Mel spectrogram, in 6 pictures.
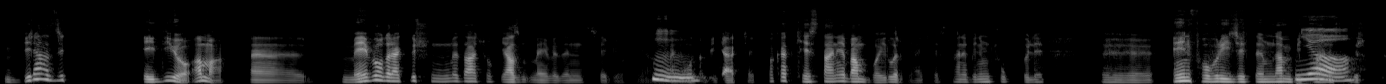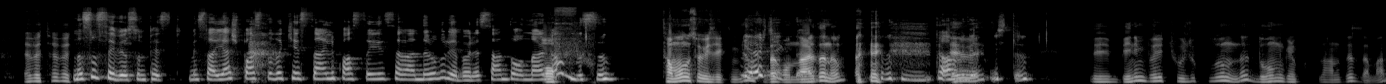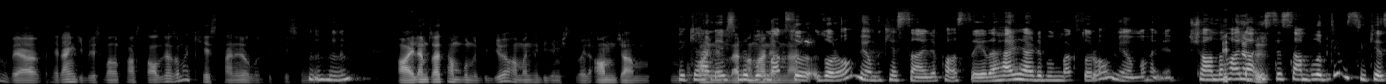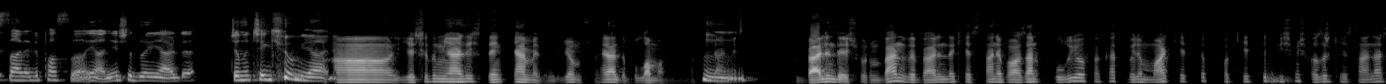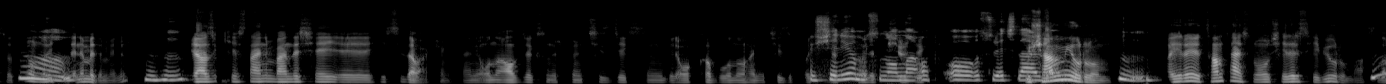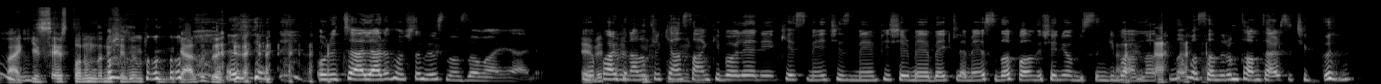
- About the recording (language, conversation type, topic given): Turkish, podcast, En çok hangi mevsimi seviyorsun ve neden?
- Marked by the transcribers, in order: unintelligible speech; chuckle; laughing while speaking: "Gerçekten mi? Hı hı, tahmin etmiştim"; chuckle; tapping; laughing while speaking: "çekiyor mu"; other background noise; chuckle; laughing while speaking: "Evet"; laughing while speaking: "ses tonumdan"; chuckle; chuckle; chuckle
